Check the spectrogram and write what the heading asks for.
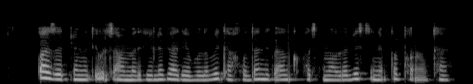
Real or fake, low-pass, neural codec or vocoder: fake; 7.2 kHz; codec, 16 kHz, 4.8 kbps, FACodec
